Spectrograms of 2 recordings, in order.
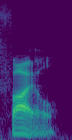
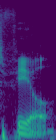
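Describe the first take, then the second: First: The word is said with an 'eye' vowel. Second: The word is said with an 'ee' vowel. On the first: The speaker calls it right. "the actual correct pronunciation, and I verified this, is actually file, right, like F I L E" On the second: The speaker calls it wrong. "I was pronouncing it as feel, right, like like the word F E E L"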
